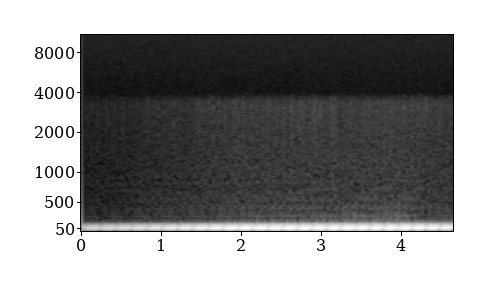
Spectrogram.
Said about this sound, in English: We're hearing gravitational waves, the ripples in space-time made by the tremendous mass of colliding black holes. We can hear them because their wavelengths have been shifted all the way into the human range of hearing by MIT professor Scott Hughes.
